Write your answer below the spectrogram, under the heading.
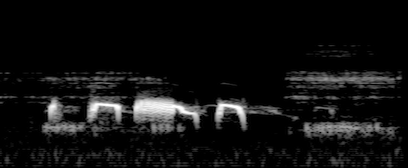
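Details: Spotted dove kept as a lure to provoke wild doves, delivering a 'thúc gù' coo phrase: a short soft lead note, then three loud hollow coos, the middle one long and sliding down, followed by quiet background hum.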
